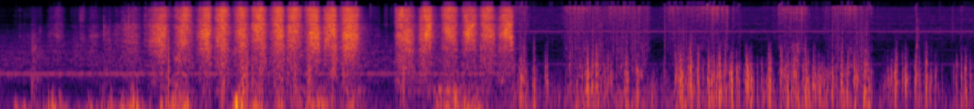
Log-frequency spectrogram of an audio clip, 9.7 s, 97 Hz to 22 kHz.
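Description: A brake part on a 1989 Dodge W100 is rubbed by hand with emery cloth and WD-40, giving rapid rhythmic back-and-forth scrubbing bursts, loud and close, then lighter scattered rubbing and handling noises.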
